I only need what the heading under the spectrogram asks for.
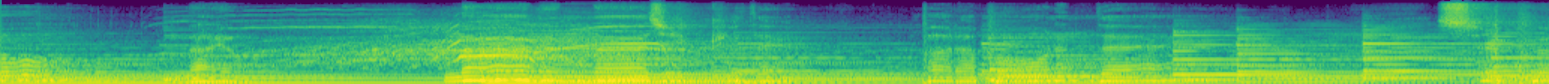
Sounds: Music, Male singing

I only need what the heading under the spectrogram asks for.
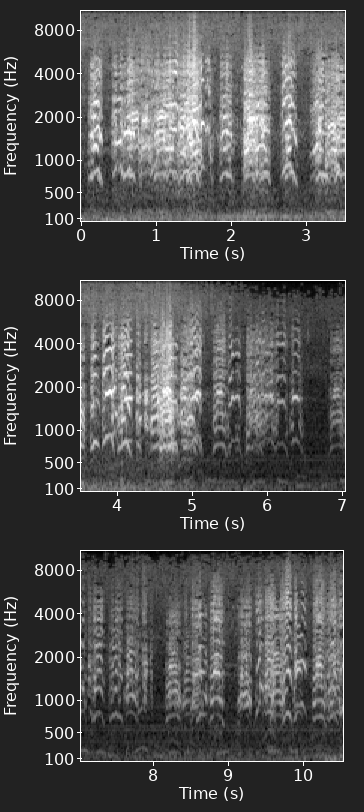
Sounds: goose honking

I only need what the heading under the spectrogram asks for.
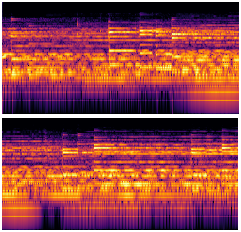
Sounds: Music

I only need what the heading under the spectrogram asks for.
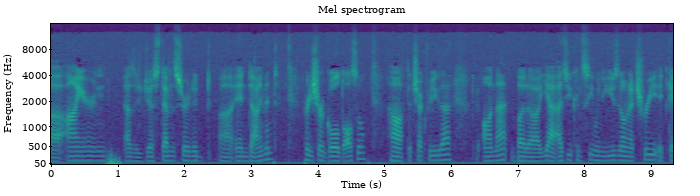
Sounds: Speech

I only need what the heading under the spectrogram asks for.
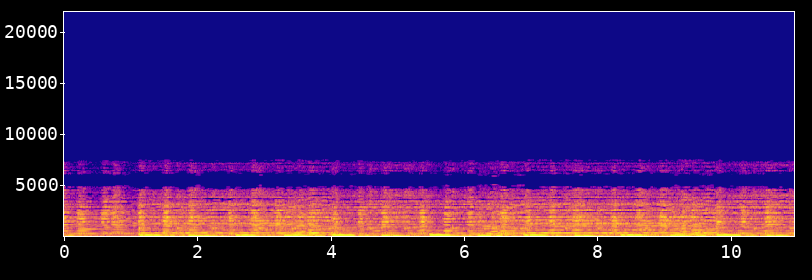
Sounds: Music

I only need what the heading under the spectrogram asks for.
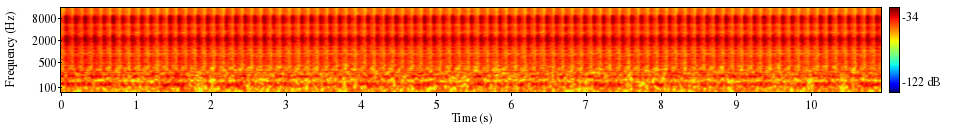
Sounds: inside a small room

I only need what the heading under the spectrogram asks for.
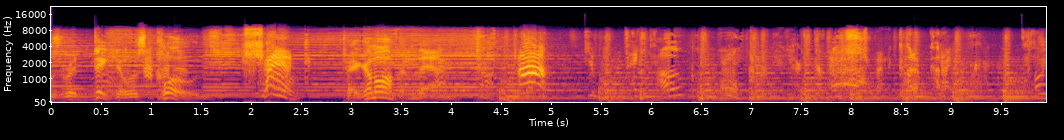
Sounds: Music, Speech

